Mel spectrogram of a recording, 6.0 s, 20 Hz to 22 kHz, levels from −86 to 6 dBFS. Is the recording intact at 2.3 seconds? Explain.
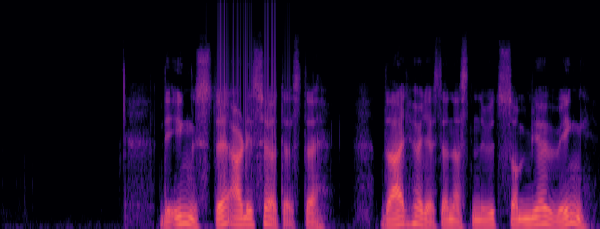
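No. At 2.3 seconds the speech falls inside a stretch from about 1.99 to 3.07 s where a filter is restarted on every block. Its internal state is cleared at each block boundary, so every block starts from silence and opens with a small transient. These repeat at 100 Hz, which points to blocks about 10 ms long, and they fuse into a buzz riding under the speech that grows and shrinks with its level.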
